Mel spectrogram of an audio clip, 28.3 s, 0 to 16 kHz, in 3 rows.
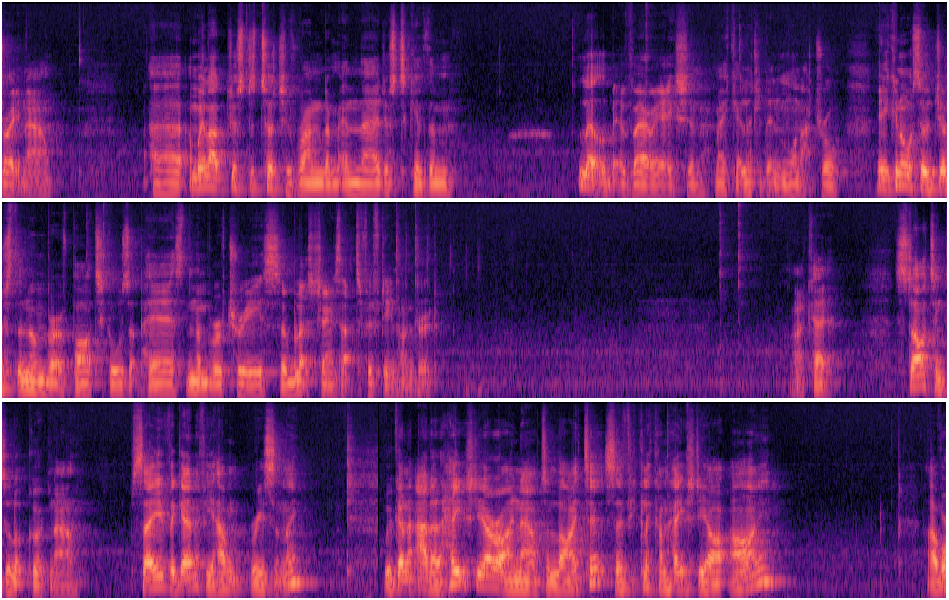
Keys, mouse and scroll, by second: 3.2-5.9 drag, 14.6 KP_0, 16.8 click, 25.7 click.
